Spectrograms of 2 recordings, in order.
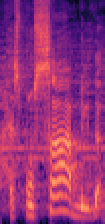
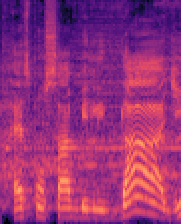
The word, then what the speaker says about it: responsabilidade: A palavra responsabilidade, qual é a sílaba forte de responsabilidade? Vamos lá, 10 segundinhos para vocês. Pessoal, quem falou que é responsabilidade, tá errado. A sílaba forte é da responsabilidade.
